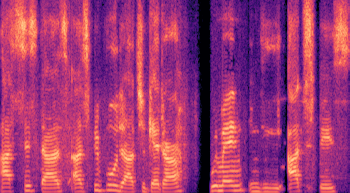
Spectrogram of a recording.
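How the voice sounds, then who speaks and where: This woman speaks with a Nigerian accent at a fairly low pitch. Her intonation is fairly even, and her pace is moderate. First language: Igbo. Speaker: artist. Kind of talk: casual live audio room chat.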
